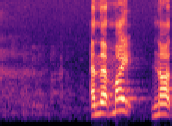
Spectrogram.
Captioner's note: laughing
